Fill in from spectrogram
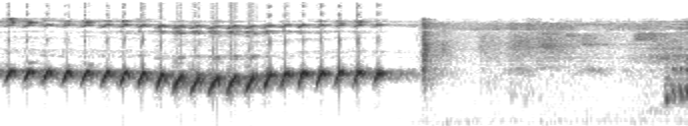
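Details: Actively singing white-rumped shama (murai batu) delivers an even trill of about twenty quick, regular notes that dip slightly in pitch and rise again over two seconds, followed by near silence and a faint final note.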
